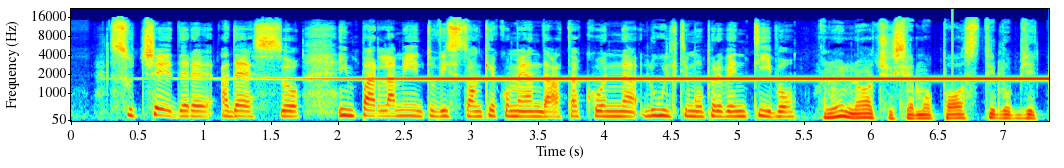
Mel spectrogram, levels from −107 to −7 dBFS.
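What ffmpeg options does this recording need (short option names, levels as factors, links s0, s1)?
-af "adeclick=t=4,bandreject=f=1700:w=30"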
